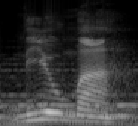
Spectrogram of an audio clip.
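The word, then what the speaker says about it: pneuma: En espagnol, c'est Numa mais la prononciation c'est Newma.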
